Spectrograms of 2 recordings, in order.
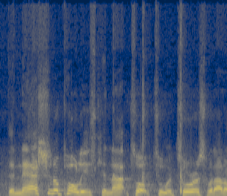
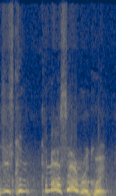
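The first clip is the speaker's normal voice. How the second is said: mock coaxing cop. Cops coaxing him out.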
